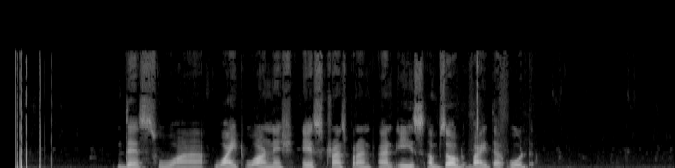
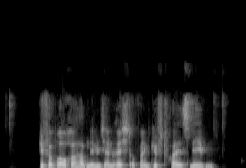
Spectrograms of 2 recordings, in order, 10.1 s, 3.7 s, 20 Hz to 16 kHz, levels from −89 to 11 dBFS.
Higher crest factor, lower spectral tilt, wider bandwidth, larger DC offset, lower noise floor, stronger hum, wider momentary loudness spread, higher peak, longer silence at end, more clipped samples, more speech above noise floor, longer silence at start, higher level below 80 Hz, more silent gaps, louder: about the same, 24 dB vs 20 dB; about the same, -5.5 dB/octave vs -6 dB/octave; first, 11.5 kHz vs 7.4 kHz; neither; first, -72 dBFS vs -56 dBFS; neither; first, 13 LU vs 8 LU; second, -6 dBFS vs -2 dBFS; first, 2.15 s vs 0.5 s; neither; first, 46 dB vs 36 dB; second, 0.25 s vs 0.6 s; second, -64 dBFS vs -46 dBFS; neither; second, -27 LUFS vs -21 LUFS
